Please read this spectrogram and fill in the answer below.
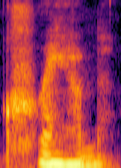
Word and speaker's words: crayon: people say crown um we say crayon it's one syllable like cranberries without the berries it's crayon i need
